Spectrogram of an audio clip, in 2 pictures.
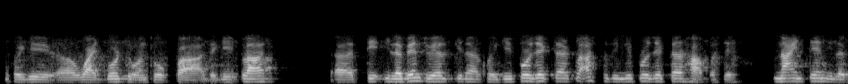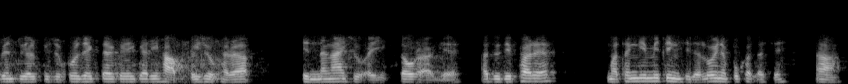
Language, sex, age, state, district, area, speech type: Manipuri, male, 18-30, Manipur, Kakching, rural, conversation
